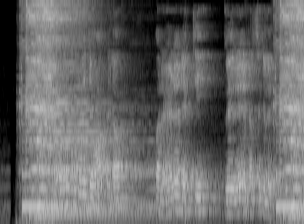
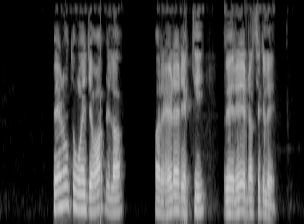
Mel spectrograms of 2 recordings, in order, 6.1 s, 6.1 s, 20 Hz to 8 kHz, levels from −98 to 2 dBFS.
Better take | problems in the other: second | background sound (Plucked string instrument); 5 dB above the speech // room echo; dies away in 1 s

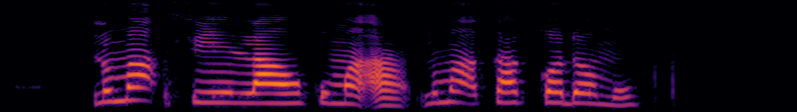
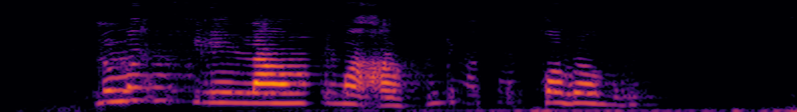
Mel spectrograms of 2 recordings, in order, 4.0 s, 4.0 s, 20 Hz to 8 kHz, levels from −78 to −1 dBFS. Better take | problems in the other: first | noise reduction (neural mask model DeepFilterNet 3)

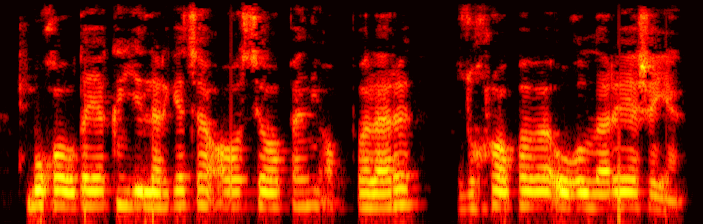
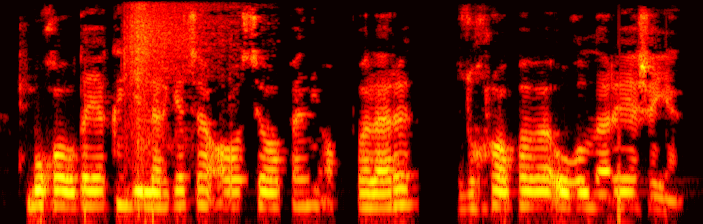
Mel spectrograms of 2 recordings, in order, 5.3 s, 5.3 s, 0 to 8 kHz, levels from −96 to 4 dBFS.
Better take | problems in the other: first | noise reduction (classical method spectral subtraction)

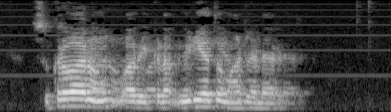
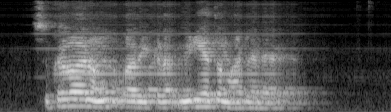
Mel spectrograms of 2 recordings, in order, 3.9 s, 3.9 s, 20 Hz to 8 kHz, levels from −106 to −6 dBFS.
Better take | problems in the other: first | noise reduction (neural separator model SepFormer DNS4)

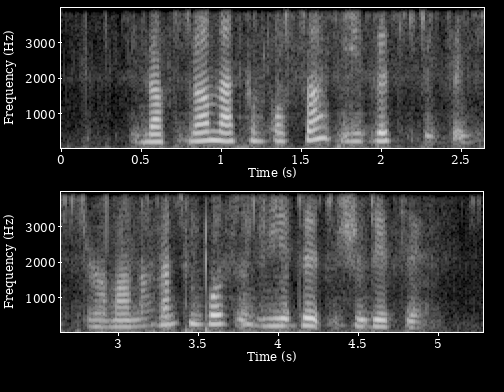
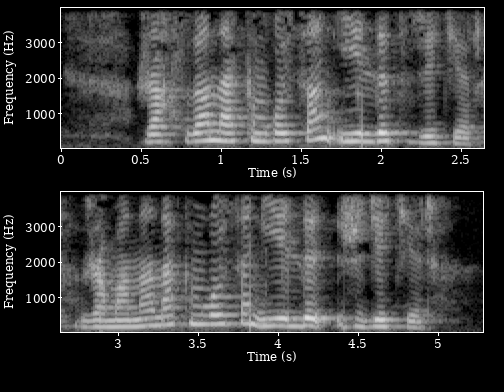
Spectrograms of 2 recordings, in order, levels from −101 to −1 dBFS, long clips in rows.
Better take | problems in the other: second | noise reduction (neural separator model SepFormer WHAMR!)

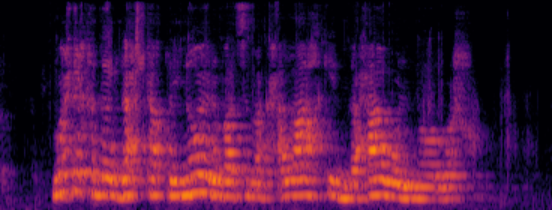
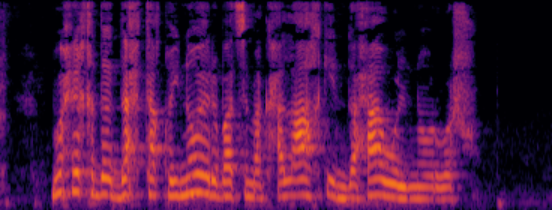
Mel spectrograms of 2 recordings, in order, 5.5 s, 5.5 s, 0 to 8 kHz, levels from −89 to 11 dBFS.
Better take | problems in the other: second | noise reduction (neural separator model SepFormer DNS4)

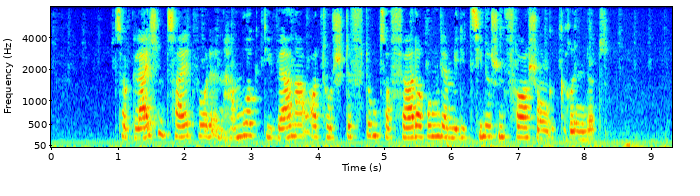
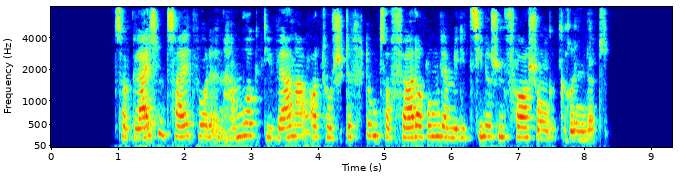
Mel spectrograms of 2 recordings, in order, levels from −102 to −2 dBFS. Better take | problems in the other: first | noise reduction (neural mask model Resemble Enhance denoiser)

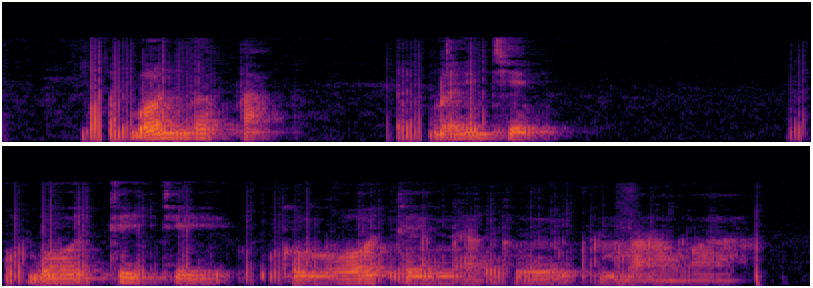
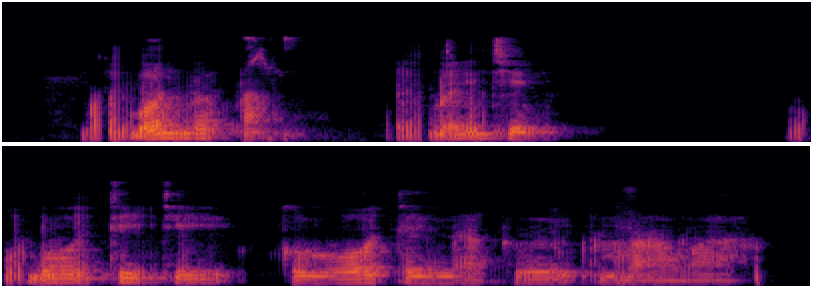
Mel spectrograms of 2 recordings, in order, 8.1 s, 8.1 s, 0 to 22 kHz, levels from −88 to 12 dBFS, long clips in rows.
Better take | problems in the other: first | noise reduction (neural mask model Resemble Enhance denoiser)

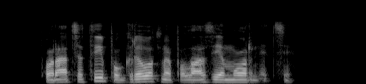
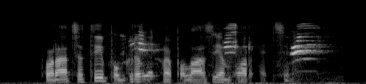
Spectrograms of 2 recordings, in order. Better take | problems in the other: first | noise reduction (neural diffusion model UNIVERSE++)

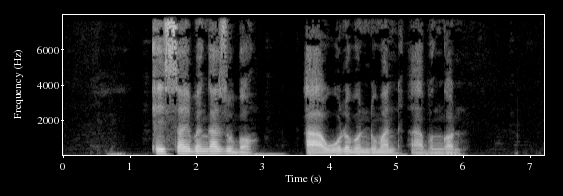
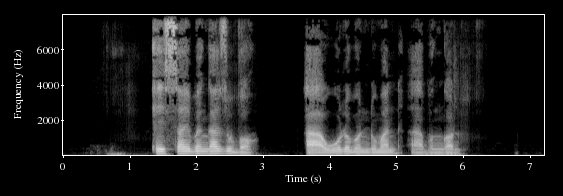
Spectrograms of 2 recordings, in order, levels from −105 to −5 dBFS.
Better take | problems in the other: first | noise reduction (neural mask model Resemble Enhance denoiser)

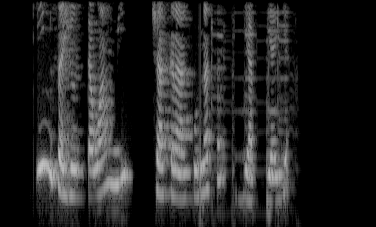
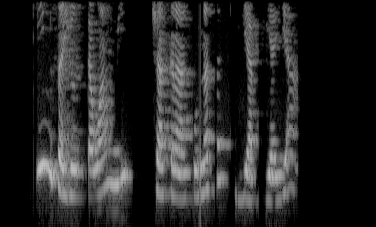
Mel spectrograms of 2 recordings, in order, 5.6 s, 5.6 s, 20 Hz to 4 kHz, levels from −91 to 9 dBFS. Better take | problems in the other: second | noise reduction (neural mask model RNNoise)

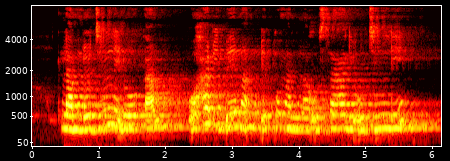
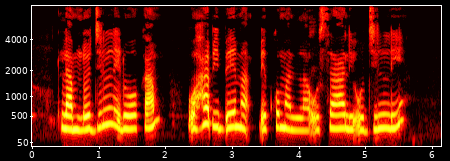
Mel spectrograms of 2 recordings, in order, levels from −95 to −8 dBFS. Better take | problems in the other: second | room echo; dies away in 1.8 s

